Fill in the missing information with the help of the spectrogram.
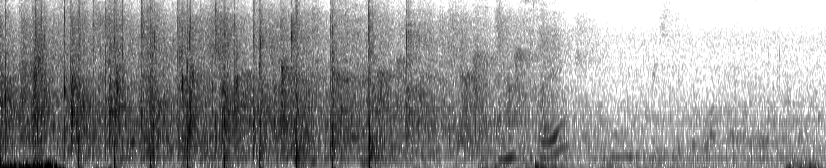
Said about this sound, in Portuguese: Salva de palmas aí, meu.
